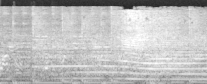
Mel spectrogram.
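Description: Lola race car at the Simola hill climb howls past close by, its engine note climbing through rising harmonics with rhythmic gear changes and a brief tyre squeal, loud and continuous.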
